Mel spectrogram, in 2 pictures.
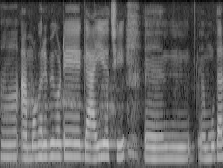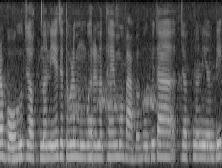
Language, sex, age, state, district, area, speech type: Odia, female, 18-30, Odisha, Puri, urban, spontaneous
